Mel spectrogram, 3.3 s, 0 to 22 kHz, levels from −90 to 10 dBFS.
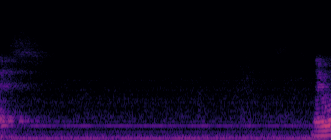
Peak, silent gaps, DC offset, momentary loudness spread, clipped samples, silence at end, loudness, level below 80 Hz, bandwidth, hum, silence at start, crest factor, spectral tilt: -28 dBFS; none; under 0.1%; 10 LU; under 0.1%; 0 s; -55 LUFS; -60 dBFS; 16 kHz; none; 0 s; 22 dB; -7 dB/octave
